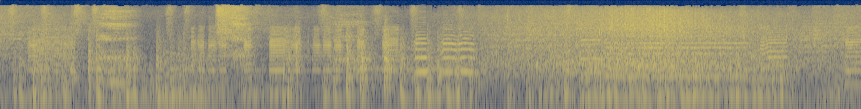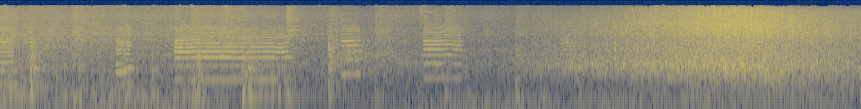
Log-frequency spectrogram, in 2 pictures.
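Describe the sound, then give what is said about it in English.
Ocean surf washes in and pulls back in steady, loud swells, the rushing spray building and easing in broad surges with no voices. “The surf pulled in and retreated.”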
